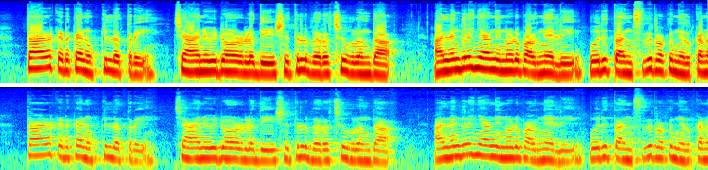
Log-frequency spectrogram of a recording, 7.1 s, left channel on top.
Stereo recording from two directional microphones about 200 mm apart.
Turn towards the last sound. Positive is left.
turn(degrees=45)  # may be behind; listen again after turning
